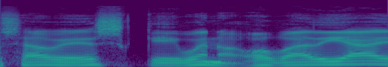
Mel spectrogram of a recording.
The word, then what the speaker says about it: Obadiah: Y ese nombre es el nombre que en hebreo se pronuncia Obadiah,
